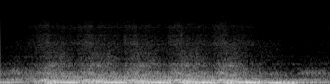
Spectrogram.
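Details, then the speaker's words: 2000 Chevrolet Impala 3400 V6 with new fuel pressure regulator, fuel pump and filter (owner suspects MAF): idles fine but dies on sudden or full throttle and often won't restart; uneven rumble surging then fading as the engine stalls. "off the throttle to the floor it stalls won't start fires up ease into the throttle to the floor it dies"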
